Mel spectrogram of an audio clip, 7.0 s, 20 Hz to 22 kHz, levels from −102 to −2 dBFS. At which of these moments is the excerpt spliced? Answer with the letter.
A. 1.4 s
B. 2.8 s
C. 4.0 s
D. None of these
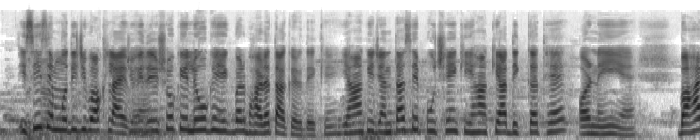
A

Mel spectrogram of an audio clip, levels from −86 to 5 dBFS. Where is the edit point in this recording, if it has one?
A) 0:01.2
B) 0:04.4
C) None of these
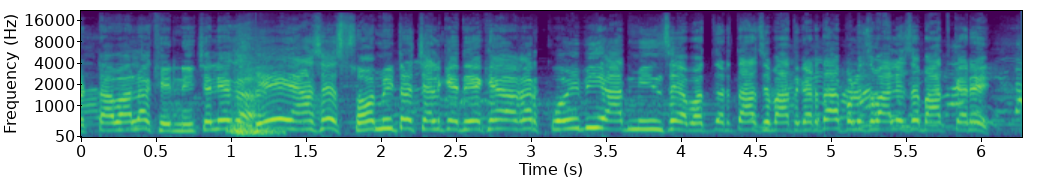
A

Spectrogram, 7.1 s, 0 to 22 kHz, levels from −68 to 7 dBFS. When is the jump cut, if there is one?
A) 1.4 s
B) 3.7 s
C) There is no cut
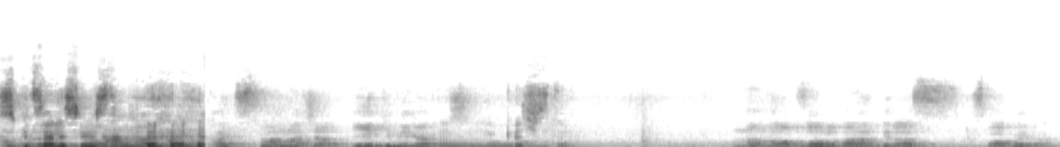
A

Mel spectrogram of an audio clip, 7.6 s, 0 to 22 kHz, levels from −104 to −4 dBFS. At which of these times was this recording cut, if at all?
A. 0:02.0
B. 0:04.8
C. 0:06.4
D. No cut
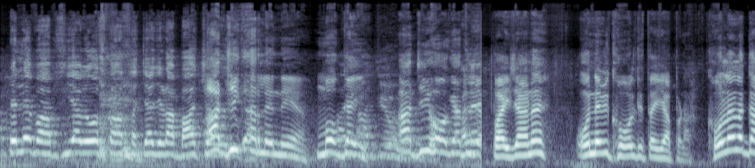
B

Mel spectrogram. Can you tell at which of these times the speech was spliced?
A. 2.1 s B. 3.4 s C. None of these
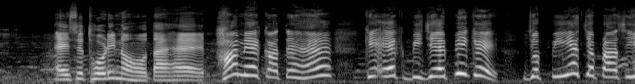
A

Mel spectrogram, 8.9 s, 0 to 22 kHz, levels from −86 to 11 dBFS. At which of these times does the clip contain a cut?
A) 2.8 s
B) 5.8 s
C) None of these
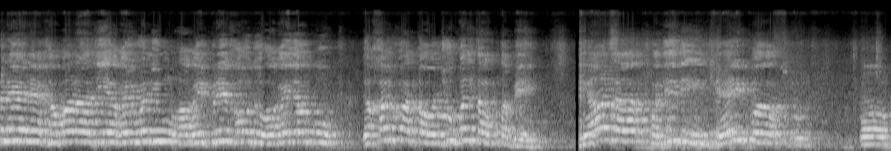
B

